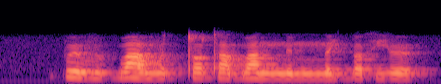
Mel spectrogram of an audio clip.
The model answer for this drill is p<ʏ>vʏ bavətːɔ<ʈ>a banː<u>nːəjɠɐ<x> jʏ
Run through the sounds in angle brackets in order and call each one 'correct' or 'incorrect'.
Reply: correct, incorrect, incorrect, correct

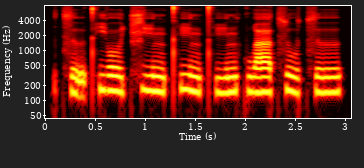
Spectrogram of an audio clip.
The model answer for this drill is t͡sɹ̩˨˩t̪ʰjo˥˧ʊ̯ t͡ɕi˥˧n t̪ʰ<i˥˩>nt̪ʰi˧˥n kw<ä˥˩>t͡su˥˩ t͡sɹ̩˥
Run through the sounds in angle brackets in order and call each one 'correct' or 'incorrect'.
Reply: correct, incorrect

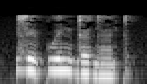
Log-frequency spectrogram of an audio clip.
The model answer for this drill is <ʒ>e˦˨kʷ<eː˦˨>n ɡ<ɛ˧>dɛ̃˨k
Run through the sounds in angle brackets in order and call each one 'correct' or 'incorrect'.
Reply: incorrect, incorrect, correct

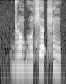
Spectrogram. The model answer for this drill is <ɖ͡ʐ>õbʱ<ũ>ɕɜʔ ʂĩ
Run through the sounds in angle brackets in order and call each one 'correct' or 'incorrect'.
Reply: correct, correct

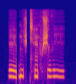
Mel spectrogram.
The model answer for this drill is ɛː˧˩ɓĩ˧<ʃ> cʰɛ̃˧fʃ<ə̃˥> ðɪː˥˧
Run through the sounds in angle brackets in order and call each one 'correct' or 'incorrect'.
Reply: correct, incorrect

